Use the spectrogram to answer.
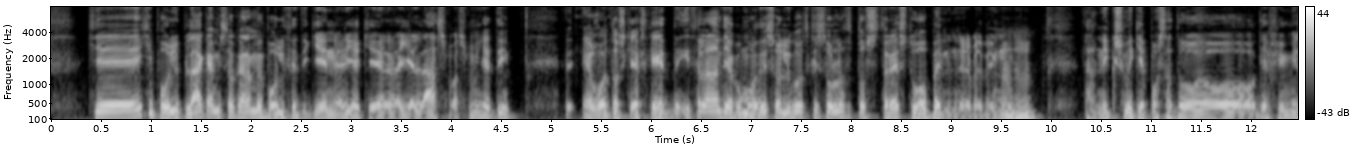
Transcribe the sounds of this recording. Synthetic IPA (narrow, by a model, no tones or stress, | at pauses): ce̞içipo̞liplɐkɐemist̪o̞kɐnɐme̞p̬o̞liθe̞t̪icie̞ne̞ɾʝiɐce̞nɐʝe̞lɐsmeɐspumeʝɐt̪i | eɣo̞t̪o̞sce̞ft̪i̥kɐʝɐt̪̬iiθe̞lɐnɐðiɐko̞mo̞ðiso̞liɣoot̪i̥ksesoloft̪ot̪ost̪ɾe̞st̪uo̞p̬e̞nɾe̞pe̞ðimuθɐːniksume̞cepo̞sθɐt̪o̞ðjɐfimi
